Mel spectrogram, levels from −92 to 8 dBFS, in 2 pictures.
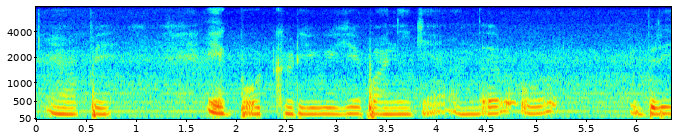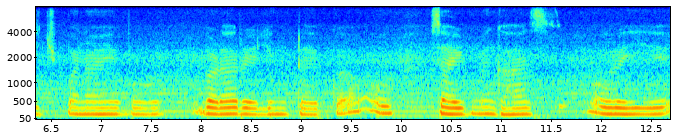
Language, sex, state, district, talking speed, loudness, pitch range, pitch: Hindi, male, Bihar, Begusarai, 125 wpm, -20 LUFS, 150-170 Hz, 160 Hz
